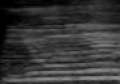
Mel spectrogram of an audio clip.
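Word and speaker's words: union: का प्रयोग नहीं करेंगे, लेकिन इसका प्रोनाउंसिएशन हम लोग जब करेंगे तो देख रहे हैं कि इसकी भी स्टार्टिंग किससे हुई, य से, इसलिए इसके पहले हम लोग अ का प्रयोग करेंगे, ठीक है।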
